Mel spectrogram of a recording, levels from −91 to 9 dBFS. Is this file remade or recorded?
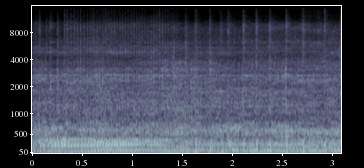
remade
